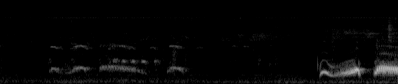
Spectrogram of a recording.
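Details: Spotted dove cooing, kuk 1 type: soft distant coo notes first, then a loud close hooked coo and a rising phrase cut off at the end, over faint high chirping of other birds.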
